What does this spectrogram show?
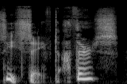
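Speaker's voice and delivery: high, sneering priest's jibe; mocking. A narrator's reading. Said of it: "mocked him among themselves".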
